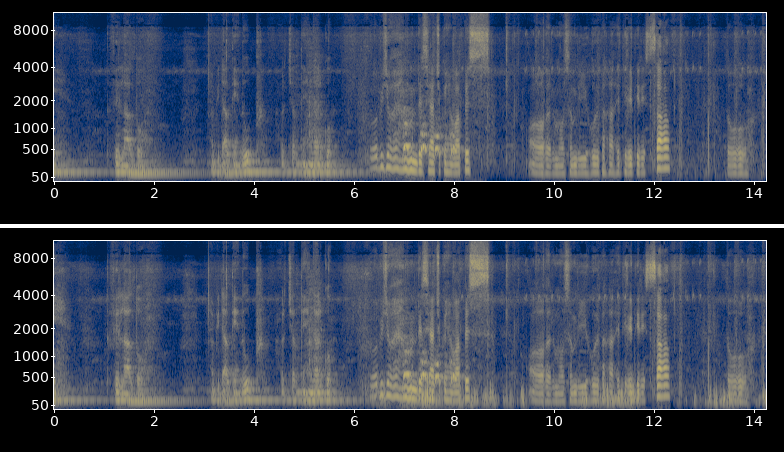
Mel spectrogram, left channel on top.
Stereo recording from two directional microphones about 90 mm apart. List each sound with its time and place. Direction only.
1.2 s cricket: 5° left (ahead or behind)
3.1 s speech: 30° left (ahead or behind)
9.7 s speech: 25° left (ahead or behind)
10.8 s speech: 30° left (ahead or behind)
11.9 s speech: 45° left (ahead or behind)
13.5 s cricket: 5° left (ahead or behind)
